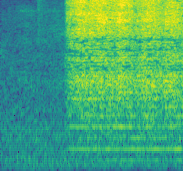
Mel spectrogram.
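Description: A loud steady hiss with a thin constant whine cuts in and holds evenly; the laser cleaner is firing and running normally.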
